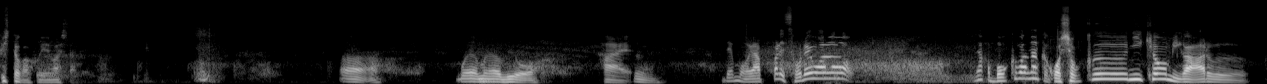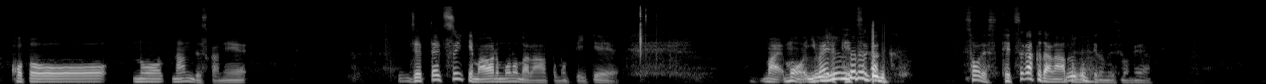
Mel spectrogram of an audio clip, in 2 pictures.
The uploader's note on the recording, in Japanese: 歩きながら1時間、対談する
